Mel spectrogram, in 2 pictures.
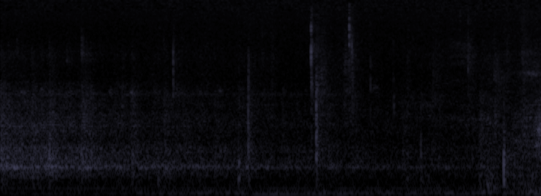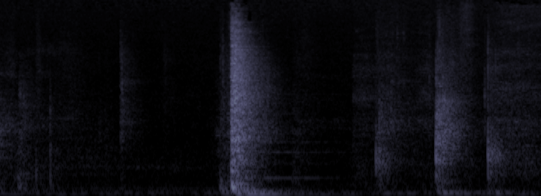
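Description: A low, steady rumble with scattered clacks and a few sharp metallic bangs near the end, like a train rolling along rails, with no one talking.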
